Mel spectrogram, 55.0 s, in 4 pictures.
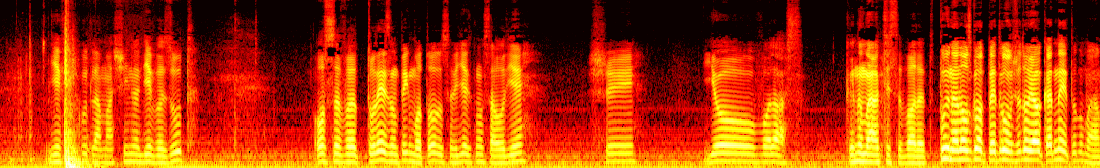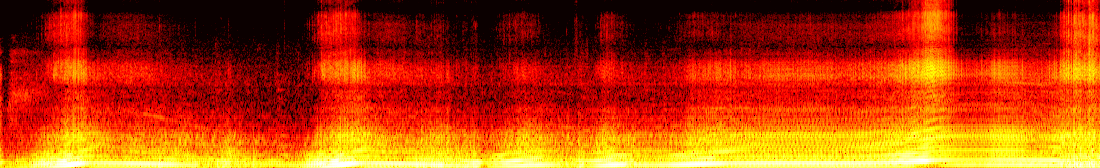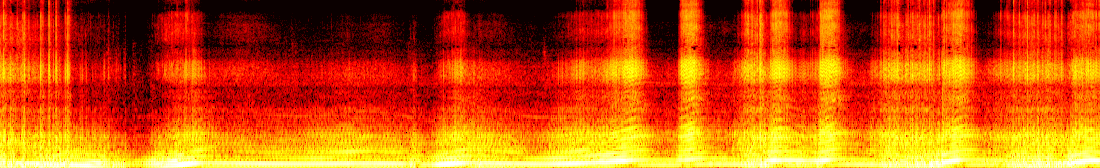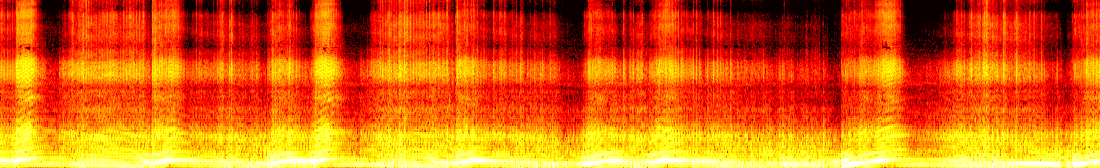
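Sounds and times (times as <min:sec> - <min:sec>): exhaust crackles: 0:00.0 - 0:55.0
car engine revving: 0:13.7 - 0:55.0.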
